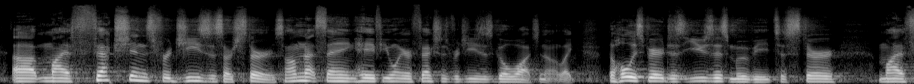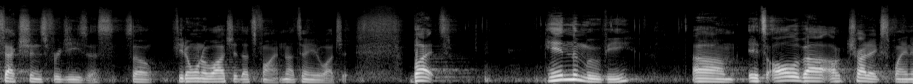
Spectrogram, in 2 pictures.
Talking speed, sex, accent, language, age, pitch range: 215 wpm, male, American, English, 20-39, 135-175 Hz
